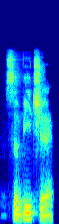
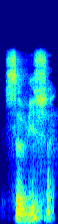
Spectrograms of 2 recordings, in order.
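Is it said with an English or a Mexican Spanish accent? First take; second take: English; Mexican Spanish. First: It is said with an English accent. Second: It is said with a Mexican Spanish accent. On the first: "the other one's gonna be the English version" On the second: "the first one I say is gonna be Mexican version"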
